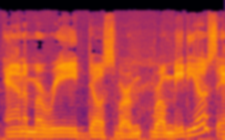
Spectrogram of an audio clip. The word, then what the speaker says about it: Anna Marie Dos Remedios: So, but speaking of getting out of town, our first guest is Anna Marie Dos Remedios.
